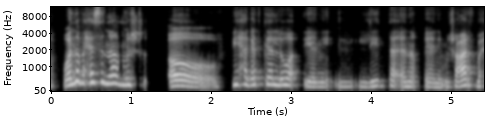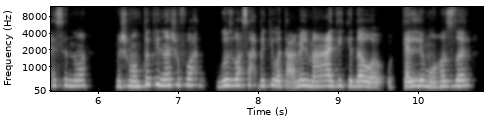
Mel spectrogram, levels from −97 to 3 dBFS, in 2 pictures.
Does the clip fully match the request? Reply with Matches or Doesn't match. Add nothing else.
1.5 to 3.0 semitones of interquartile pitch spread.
Doesn't match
